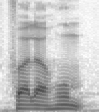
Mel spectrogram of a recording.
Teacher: یہاں میم ساکن کا اظہار ہوگا، غنہ نہیں کریں گے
